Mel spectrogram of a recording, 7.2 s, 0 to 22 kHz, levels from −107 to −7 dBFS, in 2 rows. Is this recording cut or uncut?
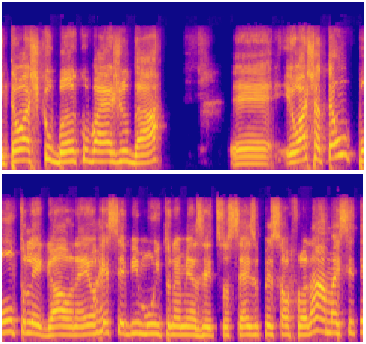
uncut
